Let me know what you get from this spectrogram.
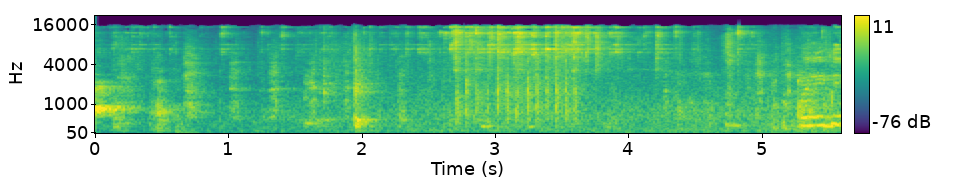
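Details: Small female Schnauzer barking to greet guests: a few sharp, loud barks with bright bursts in the middle, alongside a person speaking.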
